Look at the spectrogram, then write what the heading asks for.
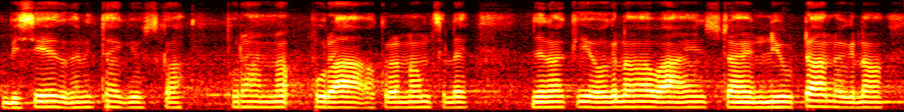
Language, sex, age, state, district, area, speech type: Maithili, male, 45-60, Bihar, Purnia, rural, spontaneous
